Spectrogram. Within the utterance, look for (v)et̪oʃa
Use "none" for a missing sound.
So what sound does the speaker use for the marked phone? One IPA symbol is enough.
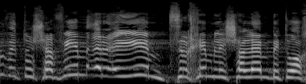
v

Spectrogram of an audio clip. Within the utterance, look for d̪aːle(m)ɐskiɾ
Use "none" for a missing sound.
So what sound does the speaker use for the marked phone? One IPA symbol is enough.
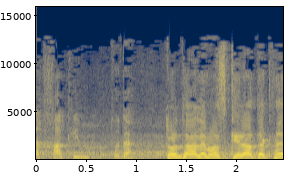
m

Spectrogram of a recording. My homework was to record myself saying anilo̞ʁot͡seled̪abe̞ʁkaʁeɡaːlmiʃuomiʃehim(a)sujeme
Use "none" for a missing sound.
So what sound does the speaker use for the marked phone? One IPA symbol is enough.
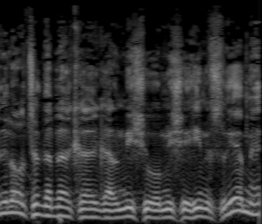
e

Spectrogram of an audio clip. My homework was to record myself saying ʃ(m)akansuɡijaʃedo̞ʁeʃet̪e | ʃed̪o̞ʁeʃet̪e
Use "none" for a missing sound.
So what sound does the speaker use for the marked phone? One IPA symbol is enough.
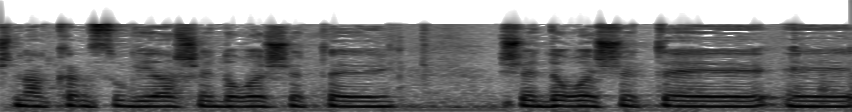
n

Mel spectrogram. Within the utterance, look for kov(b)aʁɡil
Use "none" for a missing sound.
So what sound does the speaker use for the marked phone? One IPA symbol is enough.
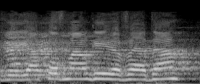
m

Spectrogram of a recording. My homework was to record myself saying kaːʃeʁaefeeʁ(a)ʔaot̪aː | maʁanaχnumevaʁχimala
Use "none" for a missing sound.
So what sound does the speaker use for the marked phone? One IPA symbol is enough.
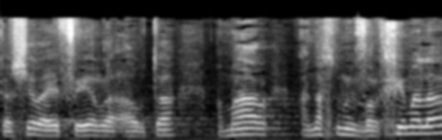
a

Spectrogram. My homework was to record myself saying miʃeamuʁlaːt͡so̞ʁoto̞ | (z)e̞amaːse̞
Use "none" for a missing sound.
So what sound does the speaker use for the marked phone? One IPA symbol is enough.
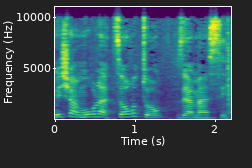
z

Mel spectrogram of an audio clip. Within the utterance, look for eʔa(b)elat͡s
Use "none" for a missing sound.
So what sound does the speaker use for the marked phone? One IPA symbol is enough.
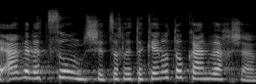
v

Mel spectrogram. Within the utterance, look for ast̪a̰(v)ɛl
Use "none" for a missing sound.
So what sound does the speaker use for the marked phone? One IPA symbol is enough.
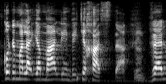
v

